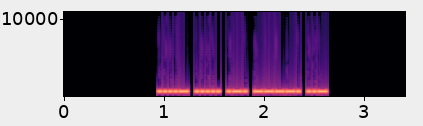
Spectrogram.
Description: Morse code, heard as a keyed tone, about 47 wpm, 700 Hz. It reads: 45R9U
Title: Code Groups - 5 Letter:Numbers - 45wpm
